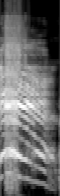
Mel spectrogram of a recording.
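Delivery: loud high yeah; excited shout. Real, not acted. Celebrating marble up the nose with a shout. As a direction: cheer it out.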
